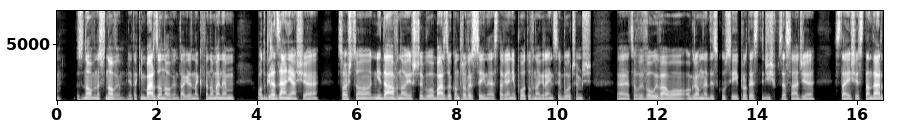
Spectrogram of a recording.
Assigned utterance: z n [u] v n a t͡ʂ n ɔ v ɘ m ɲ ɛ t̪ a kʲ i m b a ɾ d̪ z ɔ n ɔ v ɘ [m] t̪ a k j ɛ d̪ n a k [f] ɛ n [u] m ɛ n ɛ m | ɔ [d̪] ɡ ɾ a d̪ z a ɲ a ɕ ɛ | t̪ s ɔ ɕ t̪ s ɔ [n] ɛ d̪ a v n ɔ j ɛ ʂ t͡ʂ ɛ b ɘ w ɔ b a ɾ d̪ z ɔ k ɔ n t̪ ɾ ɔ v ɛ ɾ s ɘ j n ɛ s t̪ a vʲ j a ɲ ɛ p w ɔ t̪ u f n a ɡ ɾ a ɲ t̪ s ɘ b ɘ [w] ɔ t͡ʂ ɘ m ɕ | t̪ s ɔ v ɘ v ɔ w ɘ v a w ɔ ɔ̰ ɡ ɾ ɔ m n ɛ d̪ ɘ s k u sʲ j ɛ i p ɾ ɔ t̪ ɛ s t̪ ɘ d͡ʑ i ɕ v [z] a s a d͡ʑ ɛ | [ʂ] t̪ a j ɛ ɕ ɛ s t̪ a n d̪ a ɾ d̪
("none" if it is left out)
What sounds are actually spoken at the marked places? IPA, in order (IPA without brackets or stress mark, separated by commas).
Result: ɔ, m, f, ɔ, d̪, ɲ, w, z, s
